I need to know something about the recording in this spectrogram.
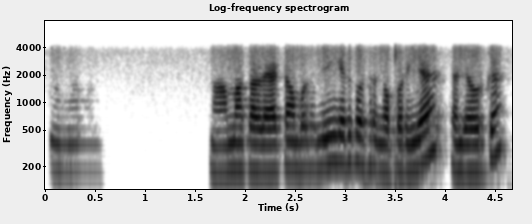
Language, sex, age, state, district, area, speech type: Tamil, female, 18-30, Tamil Nadu, Kallakurichi, rural, conversation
